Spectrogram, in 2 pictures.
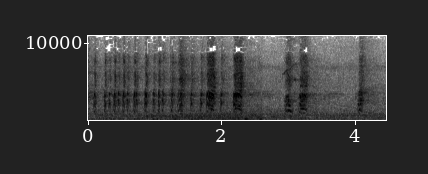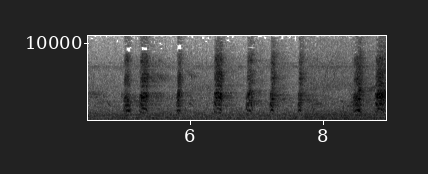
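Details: Yellow-rumped cacique on Comandatuba Island, Bahia, Brazil, in 2020, giving harsh, clicking, crackling notes: a fast chattering burst at first, then single calls spaced about half a second apart.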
